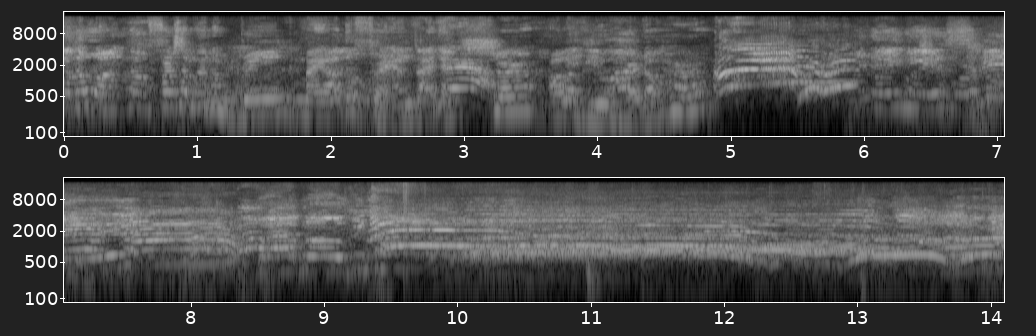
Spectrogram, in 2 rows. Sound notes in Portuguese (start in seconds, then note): 9.3 gritos animados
